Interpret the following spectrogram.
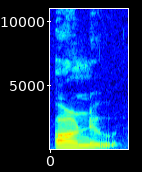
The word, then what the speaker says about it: Arnout: him the proper credit I think I'm pronouncing his name uh Sim racing R new a r n o u t and on his patreon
